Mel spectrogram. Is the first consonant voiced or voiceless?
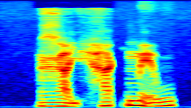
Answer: voiced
